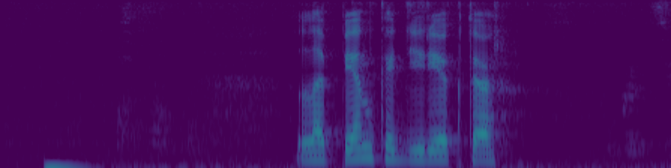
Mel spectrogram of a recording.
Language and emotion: Russian, neutral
